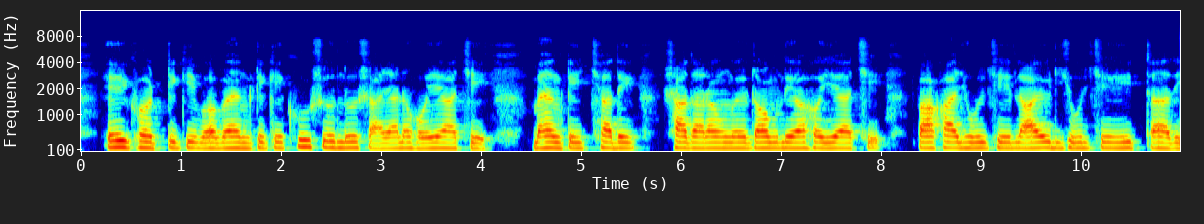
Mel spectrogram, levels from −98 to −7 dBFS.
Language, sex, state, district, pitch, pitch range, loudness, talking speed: Bengali, male, West Bengal, Paschim Medinipur, 145 Hz, 145-150 Hz, -26 LUFS, 130 wpm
